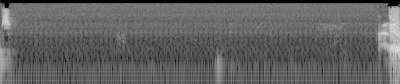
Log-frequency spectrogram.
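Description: Faint, steady electrical mains hum with many evenly spaced overtones, the recording's background hum heard in a gap in the talk, with a brief faint sound about two seconds in. A man's voice comes back near the end.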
